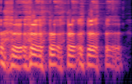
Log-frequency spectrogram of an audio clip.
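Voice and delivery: slow wheezy stoner giggle; badly imitated stoner cackle; stoner laugh. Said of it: "It's just a fun laugh to imitate badly".

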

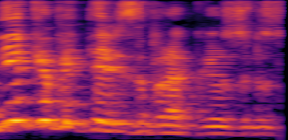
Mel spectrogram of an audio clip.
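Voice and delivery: mock casual scolding. Asking the owner why he lets his dogs loose, mock casual. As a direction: scolds as if it were small talk. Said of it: "Gayet doğal sohbet ediyorum".

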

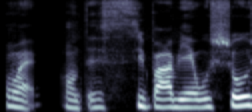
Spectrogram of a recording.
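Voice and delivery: ordinary delivery

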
